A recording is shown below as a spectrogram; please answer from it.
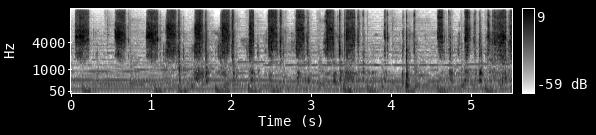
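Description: A ratchet tightens bolts holding the snorkel cover onto the supercharger of an Audi S4, making close, loud, rhythmic clicking bursts in quick repeated strokes with brief pauses between.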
